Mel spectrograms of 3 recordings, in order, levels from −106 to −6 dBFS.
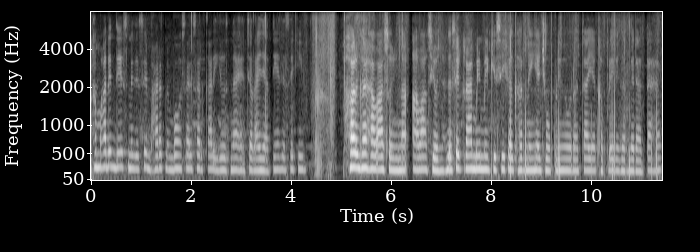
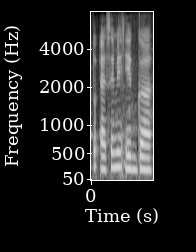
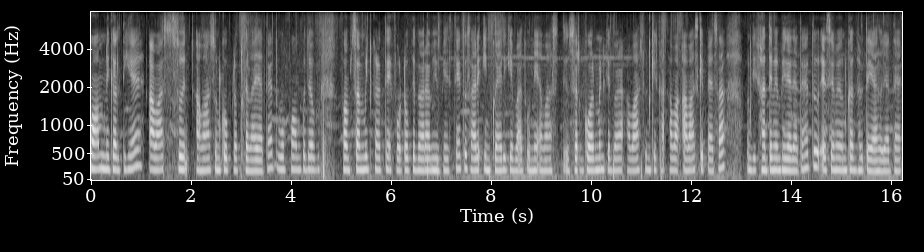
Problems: background sounds at intervals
